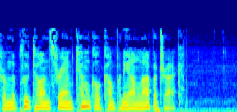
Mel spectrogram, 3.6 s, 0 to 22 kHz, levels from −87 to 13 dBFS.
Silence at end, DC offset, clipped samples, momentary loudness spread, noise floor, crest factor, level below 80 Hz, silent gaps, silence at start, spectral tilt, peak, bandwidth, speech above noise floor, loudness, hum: 0.75 s; under 0.1%; under 0.1%; 8 LU; -52 dBFS; 18 dB; -44 dBFS; none; 0 s; -6 dB/octave; -6 dBFS; 8.8 kHz; 27 dB; -25 LUFS; none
